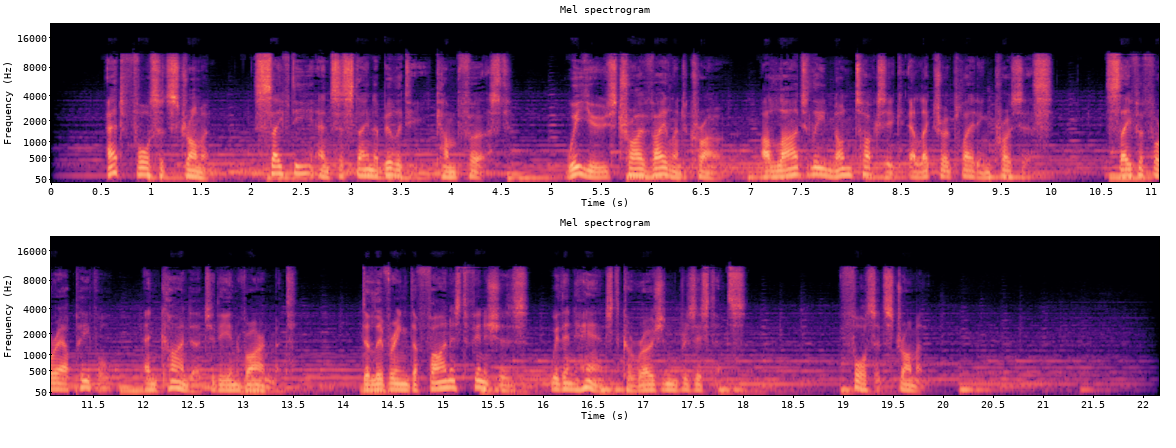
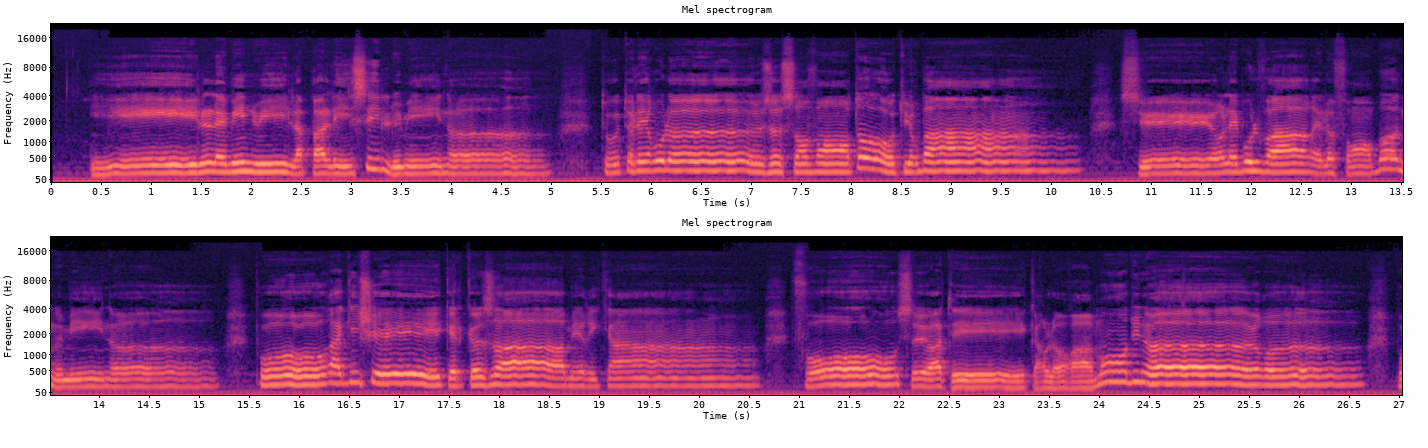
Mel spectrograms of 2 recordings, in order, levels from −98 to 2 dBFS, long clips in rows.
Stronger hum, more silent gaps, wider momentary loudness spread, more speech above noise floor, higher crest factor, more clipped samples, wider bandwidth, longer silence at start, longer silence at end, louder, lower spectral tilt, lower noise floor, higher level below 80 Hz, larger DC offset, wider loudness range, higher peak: neither; neither; first, 18 LU vs 13 LU; first, 29 dB vs 24 dB; about the same, 18 dB vs 16 dB; neither; second, 11.5 kHz vs 16.5 kHz; about the same, 0.35 s vs 0.4 s; first, 0.55 s vs 0 s; first, -19 LUFS vs -23 LUFS; about the same, -5.5 dB/octave vs -6 dB/octave; about the same, -47 dBFS vs -47 dBFS; first, -36 dBFS vs -56 dBFS; second, under 0.1% vs 0.5%; about the same, 6 LU vs 6 LU; first, 0 dBFS vs -8 dBFS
